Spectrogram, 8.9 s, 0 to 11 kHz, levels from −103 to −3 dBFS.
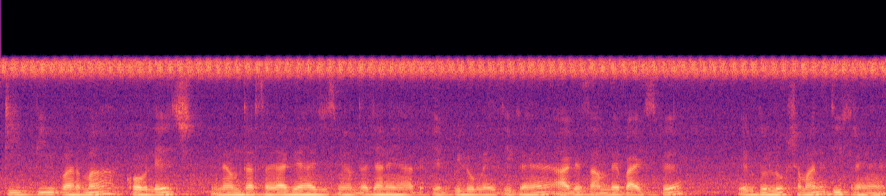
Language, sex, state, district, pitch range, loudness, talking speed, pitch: Hindi, male, Bihar, West Champaran, 100-110 Hz, -17 LUFS, 195 wpm, 100 Hz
